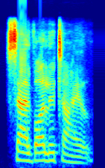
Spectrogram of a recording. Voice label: "sal volatile", Indian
